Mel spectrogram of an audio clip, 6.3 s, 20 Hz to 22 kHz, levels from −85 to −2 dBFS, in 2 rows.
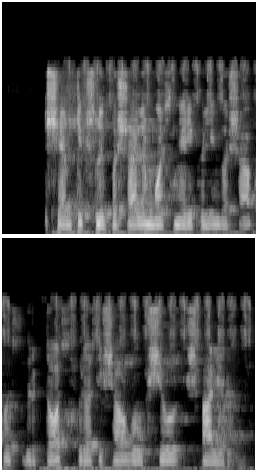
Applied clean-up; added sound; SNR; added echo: classical method WPE with log-MMSE.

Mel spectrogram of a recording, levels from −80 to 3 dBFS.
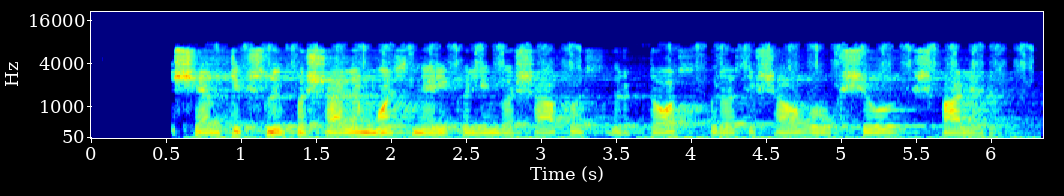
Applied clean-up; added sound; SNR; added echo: none; Tools; 12 dB; reverberation time 1.6 s.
